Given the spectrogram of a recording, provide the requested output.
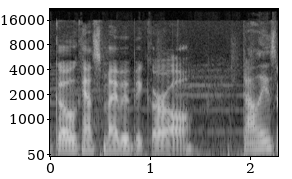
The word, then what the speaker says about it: Dahlia: Dahlia's most mysterious and alluring trait is the silent H in her name.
